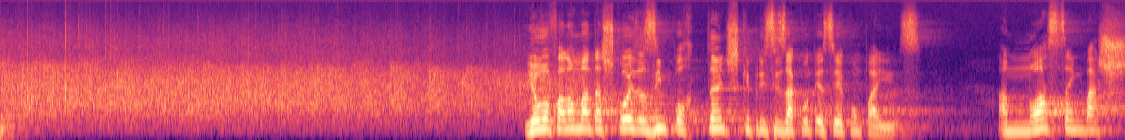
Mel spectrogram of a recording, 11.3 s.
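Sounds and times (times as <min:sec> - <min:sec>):
audience applause: 0:00.0 - 0:05.5
speech: 0:05.2 - 0:09.3, 0:10.0 - 0:11.2.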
